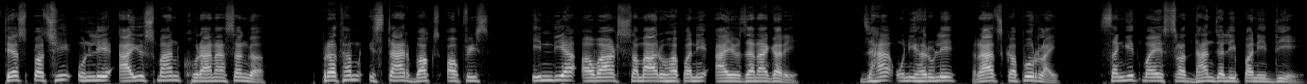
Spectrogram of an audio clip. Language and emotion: Nepali, neutral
